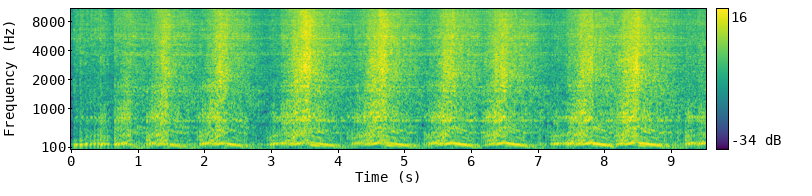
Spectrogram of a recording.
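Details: 1968 Honda CL450 twin after starter clutch repair, started on the electric starter: revs up and settles back about every second, pulling cleanly and evenly with no knocks or misses.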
